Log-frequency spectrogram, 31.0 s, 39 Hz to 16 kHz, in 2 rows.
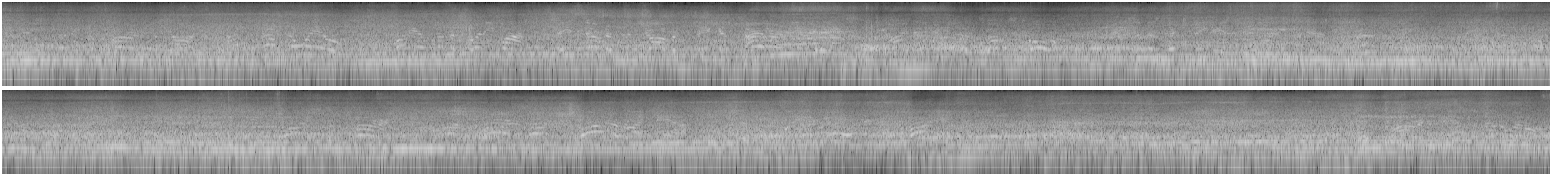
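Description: A pack of V8 saloon cars racing on a dirt oval. Several engines are heard at once, their notes rising and falling over and over as the drivers throttle through the turns.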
